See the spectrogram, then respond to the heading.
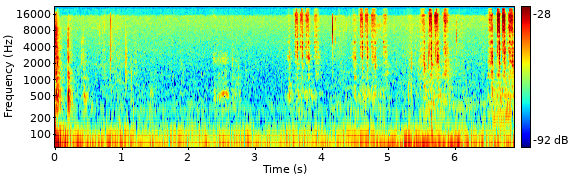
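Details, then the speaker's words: Cheap thrift-store DVD player at power-on: irregular harsh scraping bursts, a few per second, like knives, over a low hum; something inside scraping, cause unclear. "that had the worst sound right there it sounded like uh knives hold on see if we can hear it"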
